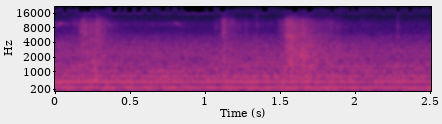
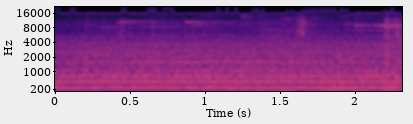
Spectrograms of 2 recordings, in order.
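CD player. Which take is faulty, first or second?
first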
